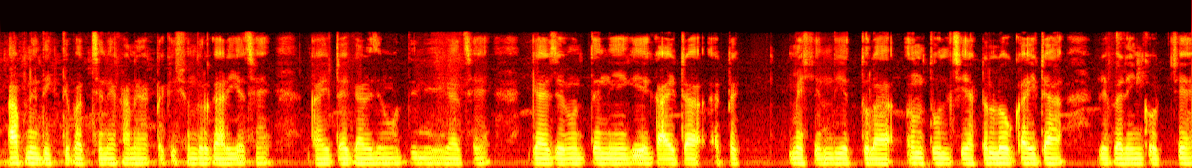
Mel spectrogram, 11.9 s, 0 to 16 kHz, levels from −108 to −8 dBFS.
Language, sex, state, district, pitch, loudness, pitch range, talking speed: Bengali, male, West Bengal, Malda, 110 Hz, -22 LUFS, 105-110 Hz, 155 wpm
